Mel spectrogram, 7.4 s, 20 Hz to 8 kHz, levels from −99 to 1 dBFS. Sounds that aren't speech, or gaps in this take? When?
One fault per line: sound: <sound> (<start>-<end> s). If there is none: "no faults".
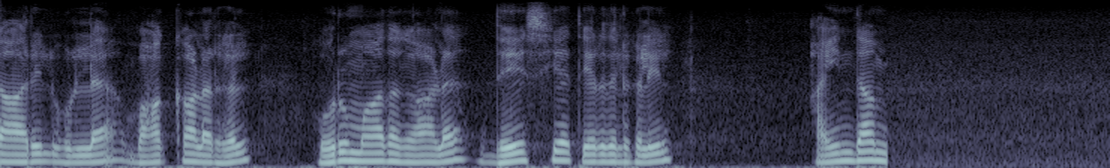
no faults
